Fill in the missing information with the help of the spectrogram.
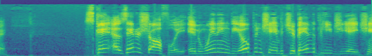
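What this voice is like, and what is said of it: Usual voice. Nothing is said of it.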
